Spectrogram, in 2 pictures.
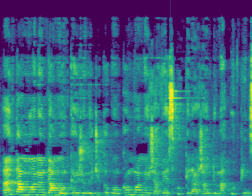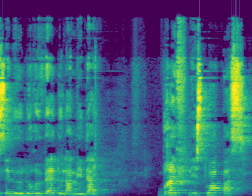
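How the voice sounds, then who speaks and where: A woman's voice: on the high side, moderate pace. A woman from Cameroon, talking directly and emphatically to online followers as she tells a personal story from home. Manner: emphatic, fond, addresses viewers directly. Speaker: live-stream storyteller. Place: home room. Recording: roomy home echo.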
